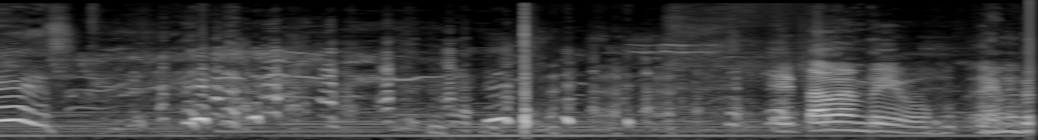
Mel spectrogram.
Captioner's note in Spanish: risas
